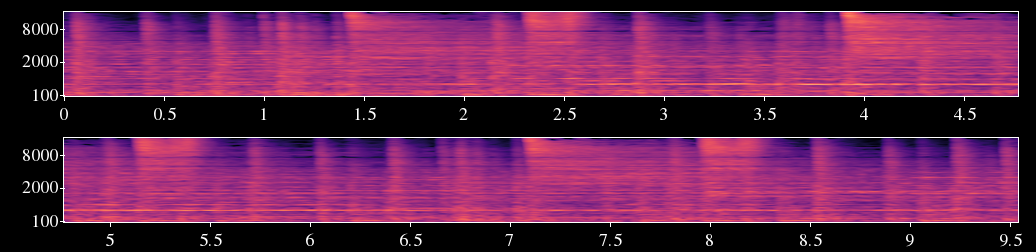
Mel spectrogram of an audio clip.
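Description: Live rock band playing: electric guitars and bass over a drum kit, with one long held guitar note ringing through and a cymbal crash about every second.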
